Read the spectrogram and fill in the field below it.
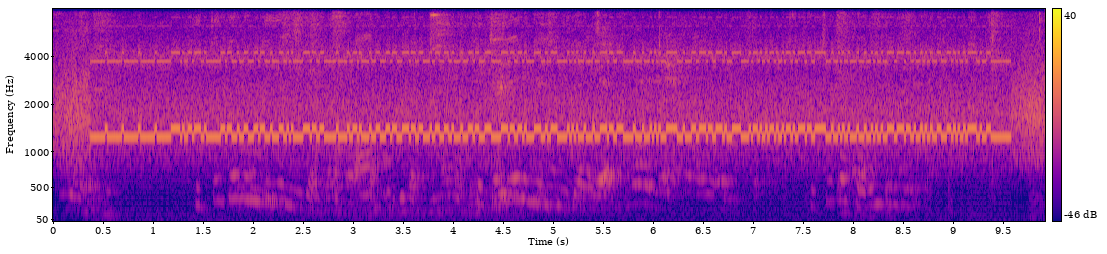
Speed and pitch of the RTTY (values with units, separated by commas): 45.45 baud, 170 Hz shift, 1320 Hz centre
